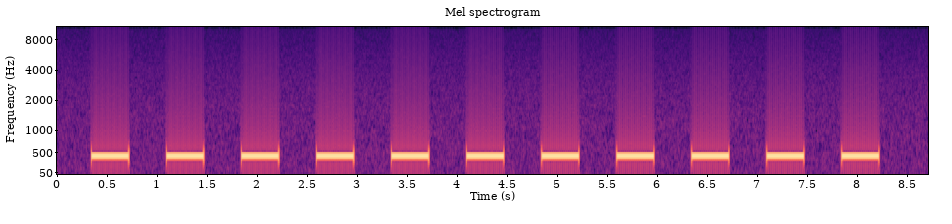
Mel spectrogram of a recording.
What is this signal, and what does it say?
Telephone call progress tone (as in the UK, Australia and similar networks), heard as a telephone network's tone, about 420 Hz, 0.375 s on and 0.375 s off. Busy tone.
